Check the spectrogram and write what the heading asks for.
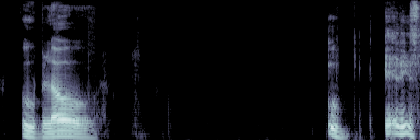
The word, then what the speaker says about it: Hublot: So it's Hublot, the H for some reason, because you got to remember these Swiss, they're French speaking. So a lot of the French pronunciations, Hublot.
